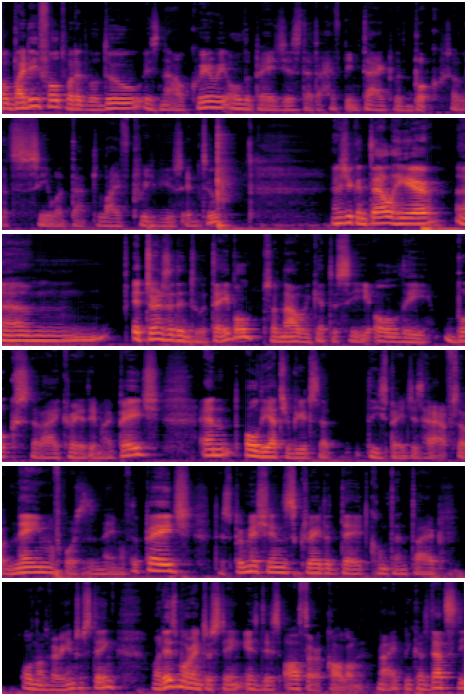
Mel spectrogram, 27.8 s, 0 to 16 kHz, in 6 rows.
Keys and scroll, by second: 6.8 Up.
